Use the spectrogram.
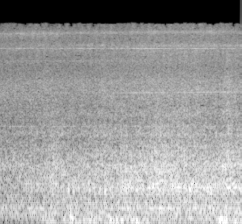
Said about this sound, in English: now go for a tour by helicopter over the Coorong to see the extent of the acid sulphate contamination of soil along the edges of Lake Albert and Lake Alexandrina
